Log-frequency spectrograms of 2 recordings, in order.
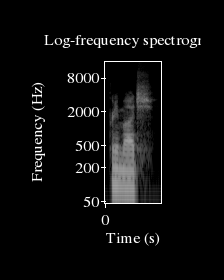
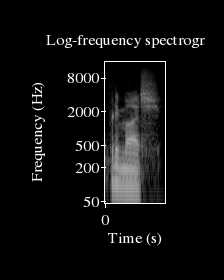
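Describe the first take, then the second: No difference in how they are said.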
